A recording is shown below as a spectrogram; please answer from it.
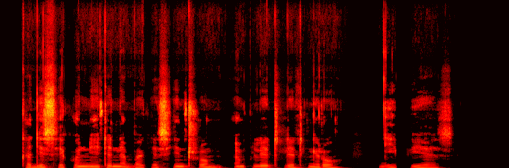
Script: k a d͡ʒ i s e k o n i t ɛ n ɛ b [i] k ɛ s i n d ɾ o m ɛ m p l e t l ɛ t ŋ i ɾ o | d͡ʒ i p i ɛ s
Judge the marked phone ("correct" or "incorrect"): incorrect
